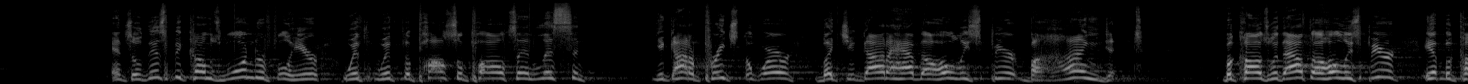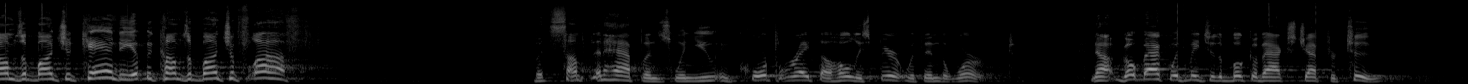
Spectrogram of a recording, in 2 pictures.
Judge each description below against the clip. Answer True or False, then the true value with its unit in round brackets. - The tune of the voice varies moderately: False (6.3 semitones)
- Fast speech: False (140 wpm)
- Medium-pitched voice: False (255 Hz)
